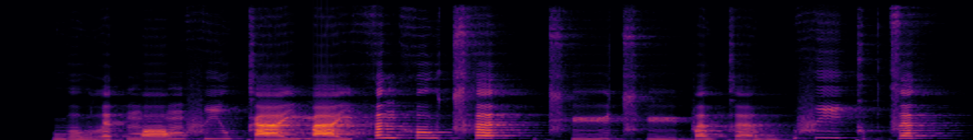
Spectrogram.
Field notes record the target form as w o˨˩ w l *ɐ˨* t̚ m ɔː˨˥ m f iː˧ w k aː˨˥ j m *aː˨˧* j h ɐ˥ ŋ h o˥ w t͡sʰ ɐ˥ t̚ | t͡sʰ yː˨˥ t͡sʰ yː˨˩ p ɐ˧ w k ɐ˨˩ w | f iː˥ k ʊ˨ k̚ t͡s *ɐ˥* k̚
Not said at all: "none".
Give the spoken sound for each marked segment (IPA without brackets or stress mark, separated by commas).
ɐ˨, aː˨˧, ɐ˥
